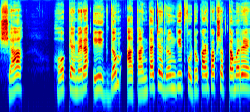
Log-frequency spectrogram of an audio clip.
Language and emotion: Goan Konkani, surprised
